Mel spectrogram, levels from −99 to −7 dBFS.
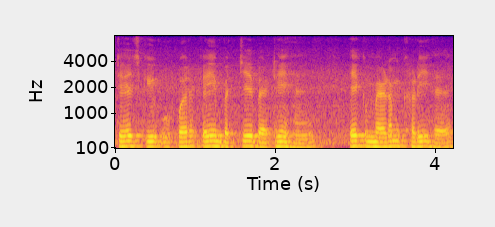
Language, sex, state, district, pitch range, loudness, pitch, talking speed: Hindi, male, Chandigarh, Chandigarh, 120-135 Hz, -15 LUFS, 130 Hz, 155 wpm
